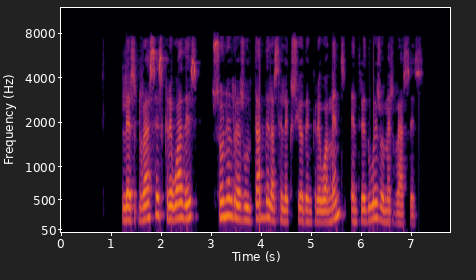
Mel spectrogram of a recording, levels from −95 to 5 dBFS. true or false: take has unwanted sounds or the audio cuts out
false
